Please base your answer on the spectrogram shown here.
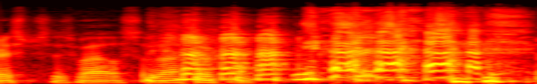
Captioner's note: laughter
